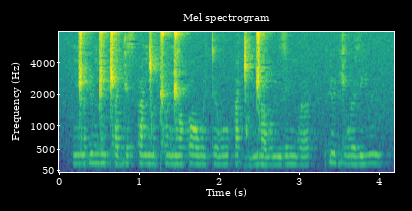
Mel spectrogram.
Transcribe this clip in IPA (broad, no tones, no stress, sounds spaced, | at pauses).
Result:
ŋ͡ǁ ə ɗ y ŋ͡ǁ ə ǁ a ɡʲ a z f a ŋ͡ǀ u ǁ o ŋ͡ǁ ɔ ɠ ɔ w y t ø w u p a ɡ͡ǀ u ŋ͡ǁ a w o ŋ z i ŋ w œ | ɗ y ɡʲ e w ø z j y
